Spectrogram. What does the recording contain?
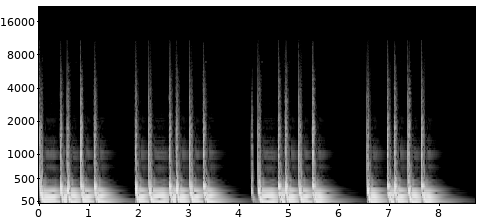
Daddy D Destorted Drum Loop
A heavily distorted kick drum line processed in Izotope trash 1 from an old track of mine.
Bass, Distorted, Distortion, Drum, Drum-Loop, Drums, Hard, Heavy, Izotope, Kick, Kick-Drum, Kick-Loop, Loop, Meaty, Overdrive, Rough, Spread, Stereo, Stereo-Spread, Thick, Trash, Wide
